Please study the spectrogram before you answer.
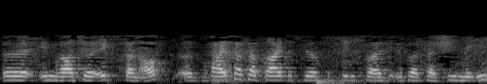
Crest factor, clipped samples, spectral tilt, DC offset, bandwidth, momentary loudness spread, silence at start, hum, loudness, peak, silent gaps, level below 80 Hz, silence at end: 18 dB; under 0.1%; -9.5 dB/octave; under 0.1%; 4 kHz; 7 LU; 0 s; none; -26 LUFS; -8 dBFS; none; -56 dBFS; 0 s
